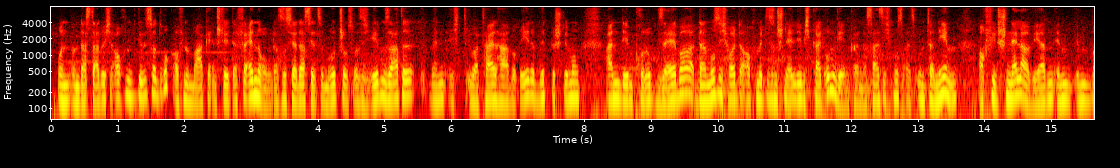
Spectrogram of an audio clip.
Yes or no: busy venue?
yes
